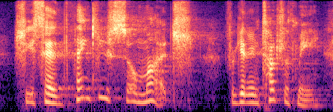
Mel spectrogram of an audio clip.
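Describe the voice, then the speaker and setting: Audible room echo follows a man whose voice sits high in pitch. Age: 40s. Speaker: pastor. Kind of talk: sermon. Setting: church. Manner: fast.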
